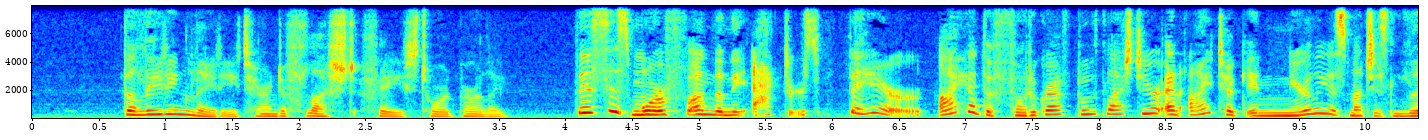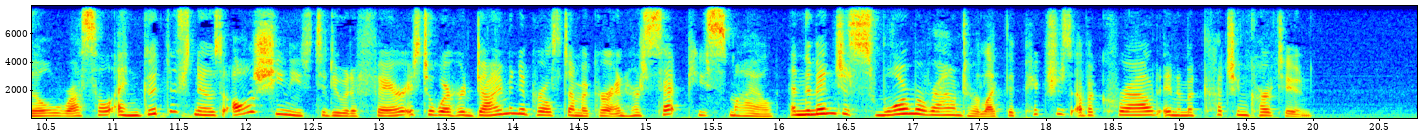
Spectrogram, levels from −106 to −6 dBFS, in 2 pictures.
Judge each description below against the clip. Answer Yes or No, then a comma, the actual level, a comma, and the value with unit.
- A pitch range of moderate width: No, wide, 7.0 semitones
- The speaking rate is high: Yes, fast, 215 wpm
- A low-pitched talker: No, high, 240 Hz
